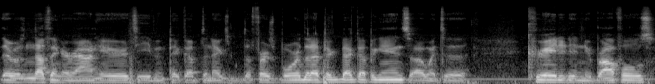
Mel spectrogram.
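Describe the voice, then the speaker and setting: With audible room echo and noticeable background noise, a man speaks at a fairly quick pace with a very deep, low pitch and fairly even intonation. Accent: Texan. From Texas, Seguin. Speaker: skate shop co-owner, military veteran. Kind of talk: interview. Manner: hesitant, many fillers.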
